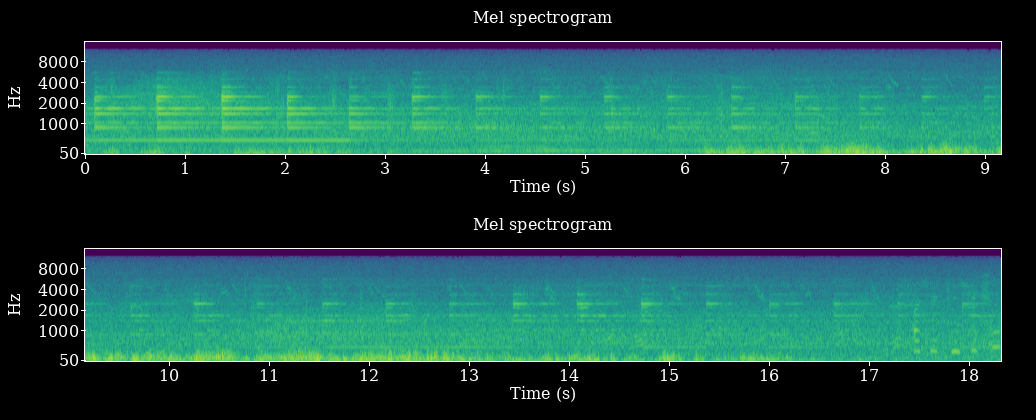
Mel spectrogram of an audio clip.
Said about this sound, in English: Now it's time for the train to go home.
